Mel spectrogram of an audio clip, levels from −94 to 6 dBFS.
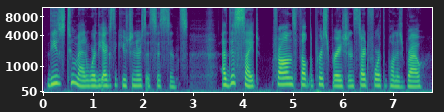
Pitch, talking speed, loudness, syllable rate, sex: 200 Hz, 145 wpm, -19 LUFS, 4.7 syllables/s, female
